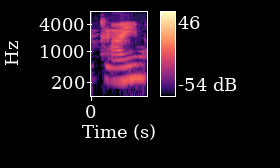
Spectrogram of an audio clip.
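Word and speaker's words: climb: ये देखिए कि ये इसमें क्लाइम और टाइम एक जैसी आवाज़ है, क्योंकि इसमें बी जो है वो साइलेंट है और क्लाइम इसको बोलेंगे और साथ टाइम ये भी हीरोइक कपलेट है।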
